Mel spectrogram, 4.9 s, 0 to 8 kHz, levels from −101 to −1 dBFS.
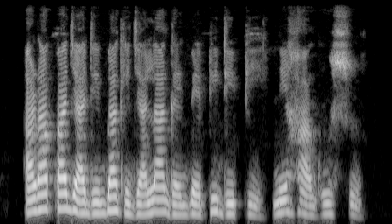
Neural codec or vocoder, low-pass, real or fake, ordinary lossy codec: none; 7.2 kHz; real; none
